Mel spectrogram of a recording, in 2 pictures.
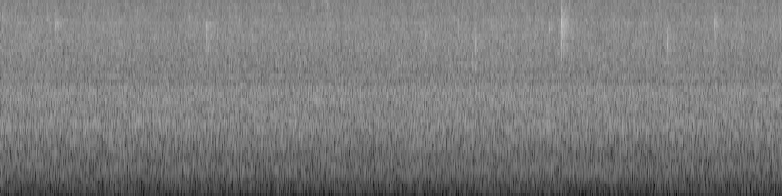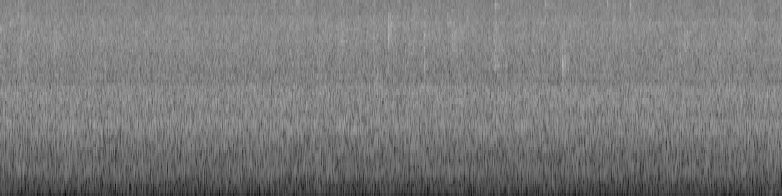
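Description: Steady, soft, light rain falling, with scattered faint drop ticks.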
